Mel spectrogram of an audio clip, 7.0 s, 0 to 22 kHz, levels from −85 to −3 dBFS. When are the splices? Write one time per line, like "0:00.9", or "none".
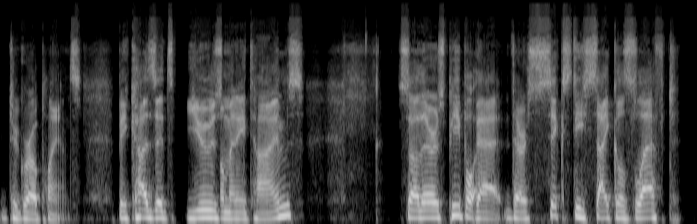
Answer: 0:01.7
0:02.2
0:04.8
